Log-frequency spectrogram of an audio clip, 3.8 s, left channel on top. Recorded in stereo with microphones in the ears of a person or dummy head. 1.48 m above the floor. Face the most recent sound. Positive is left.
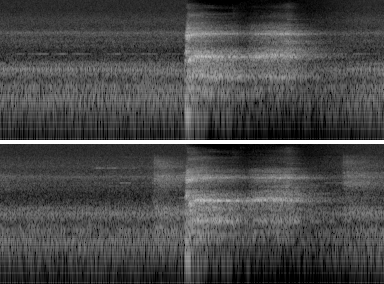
turn(degrees=0)  # may be behind; listen again after turning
